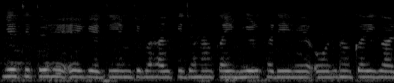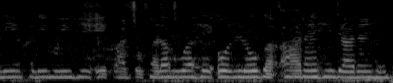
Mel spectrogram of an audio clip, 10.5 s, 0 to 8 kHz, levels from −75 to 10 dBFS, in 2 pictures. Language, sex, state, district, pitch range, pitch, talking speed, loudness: Hindi, female, Chhattisgarh, Jashpur, 220-225 Hz, 220 Hz, 195 wpm, -38 LUFS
